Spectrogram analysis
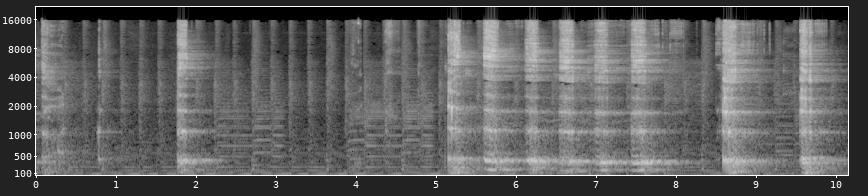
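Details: Burping championship: a series of loud, deliberate burps, including long sustained belches, over background music.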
